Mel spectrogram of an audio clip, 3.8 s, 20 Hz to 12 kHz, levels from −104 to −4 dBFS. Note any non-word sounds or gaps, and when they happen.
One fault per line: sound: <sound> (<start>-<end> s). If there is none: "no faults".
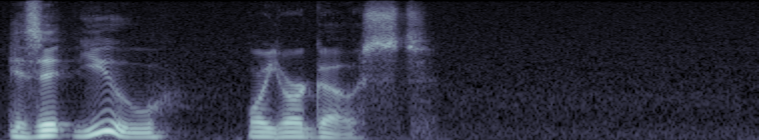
no faults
